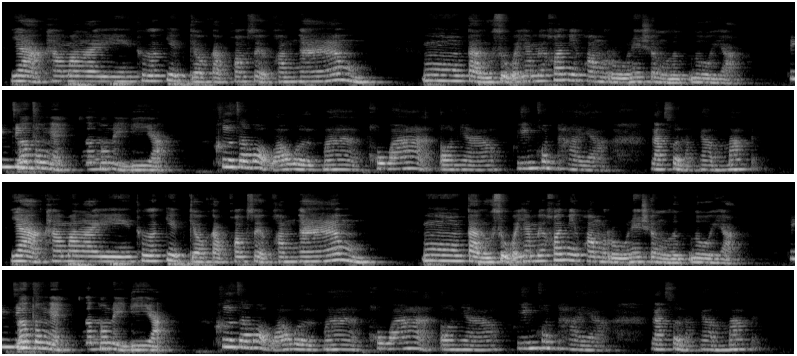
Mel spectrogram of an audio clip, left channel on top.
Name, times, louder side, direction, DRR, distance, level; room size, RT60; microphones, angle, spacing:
voice 1, 0.1-3.7 4.2-7.3 8.1-9.6, right 3 dB, 35° right, 6 dB, 0.4 m, -23 dB
voice 2, 7.9-8.3 8.8-9.0 10.1-15.4, left 1 dB, 50° left, 0 dB, 0.9 m, -25 dB
2.7 x 2.6 x 3.3 m, 0.40 s
head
